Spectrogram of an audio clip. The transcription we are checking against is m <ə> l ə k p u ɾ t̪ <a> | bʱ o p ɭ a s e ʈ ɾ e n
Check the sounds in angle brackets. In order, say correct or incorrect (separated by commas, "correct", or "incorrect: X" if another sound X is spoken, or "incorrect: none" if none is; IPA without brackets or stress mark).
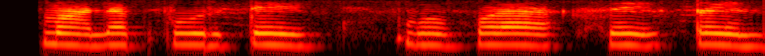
incorrect: a, incorrect: e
